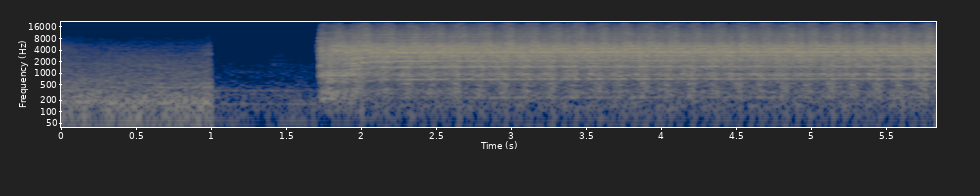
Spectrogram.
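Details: Restored 1977 BMW R75/7 airhead boxer twin, freshly filled with oils, ignition coil unplugged to check oil reaching rocker arms: after a short pause an even, fast starter spin around three beats per second, holding steady; normal cranking.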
